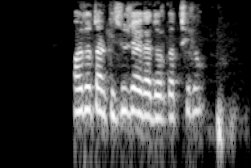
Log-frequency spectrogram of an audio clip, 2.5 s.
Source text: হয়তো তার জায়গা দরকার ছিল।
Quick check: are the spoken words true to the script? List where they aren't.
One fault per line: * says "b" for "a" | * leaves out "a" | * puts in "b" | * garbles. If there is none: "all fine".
* puts in "কিছু"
